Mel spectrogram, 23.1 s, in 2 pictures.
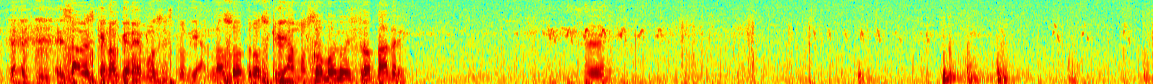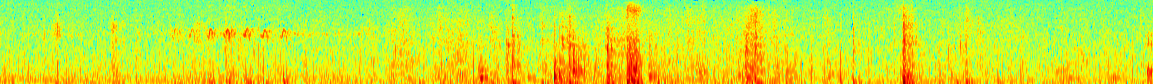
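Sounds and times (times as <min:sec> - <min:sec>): bird chirping: 0:01.5 - 0:16.4
knocks and thumps: 0:07.9 - 0:11.7, 0:15.4 - 0:21.4.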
